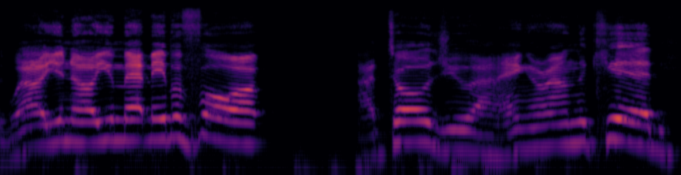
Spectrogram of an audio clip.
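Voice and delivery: high, loud talking cat. Acted. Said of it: "He says".

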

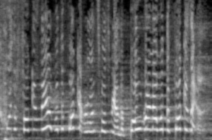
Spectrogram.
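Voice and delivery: very high, rapid mock-panicked squeal; acted panic. Creeping naked toward the doorway, high-pitched acted panic. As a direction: squeal it out in hammed-up alarm.

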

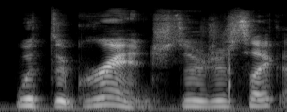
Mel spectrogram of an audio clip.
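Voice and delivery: ordinary talk, nothing marked

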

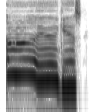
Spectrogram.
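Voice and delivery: high, drawn-out hesitant groan; reluctant agreement. Retold or imitated. Emily asked to cover a shift, mock-reluctant high whine. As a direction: imitate someone grudgingly giving in.

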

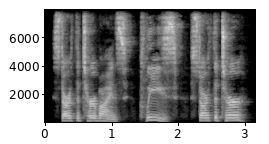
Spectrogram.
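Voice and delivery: high, loud, pleading shout; desperate shouting. Acted. Grace begging Alvis to start the engine, high loud shout. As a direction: scream it over the danger. Desperate plea as wolves attack.

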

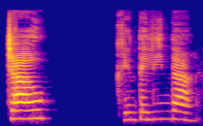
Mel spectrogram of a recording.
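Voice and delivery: a high, loud sung-out "Chao"; loud cheerful goodbye. Real, not acted. Host waving goodbye to her live audience, loud cheerful farewell. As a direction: call it out to the whole audience.

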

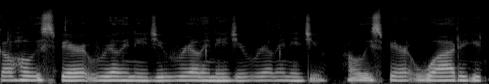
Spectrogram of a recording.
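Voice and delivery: soft, low pleading under the breath; hushed, insistent prayer; private prayer. Retold or imitated. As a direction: pray quietly, repeating the plea to yourself.

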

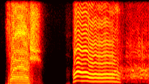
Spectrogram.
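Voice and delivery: high, loud yell out a window; imitated yell. Neighbor yells out window along with Queen soundtrack, high loud shout. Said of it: "he yells out the window".

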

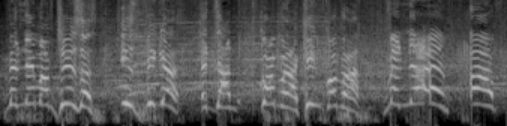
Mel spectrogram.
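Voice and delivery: loud, high, pounding sermon delivery; fiery preaching. Acted. Pastor driving home the power of the name, full-force preaching. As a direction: preach it hard to the congregation.

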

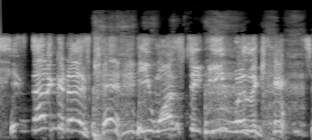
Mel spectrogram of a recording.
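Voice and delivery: high laughing objection; high-pitched laughing protest. Real, not acted. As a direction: laugh through the correction. Mock protest about the cat.

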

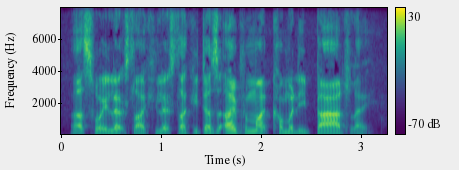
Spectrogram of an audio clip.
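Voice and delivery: ordinary talk, nothing marked

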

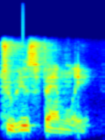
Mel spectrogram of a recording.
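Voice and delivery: dramatic trailer narration; movie trailer voice. Acted. Movie trailer style intro.

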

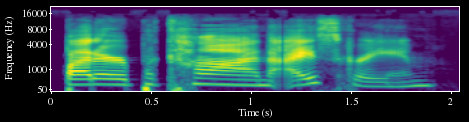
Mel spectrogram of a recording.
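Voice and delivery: pecan as puh-KAHN in butter pecan ice cream. Shown as a demonstration. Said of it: "when you're saying".

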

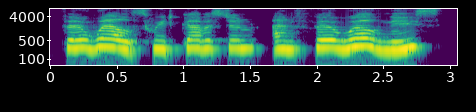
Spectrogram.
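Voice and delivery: hammed-up stage king; King Edward's farewell. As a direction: declaim a grand farewell.

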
